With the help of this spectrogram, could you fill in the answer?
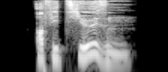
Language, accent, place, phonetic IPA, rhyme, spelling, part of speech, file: German, Germany, Berlin, [ɔfiˈt͡si̯øːzn̩], -øːzn̩, offiziösen, adjective, De-offiziösen.ogg
- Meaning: inflection of offiziös: 1. strong genitive masculine/neuter singular 2. weak/mixed genitive/dative all-gender singular 3. strong/weak/mixed accusative masculine singular 4. strong dative plural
